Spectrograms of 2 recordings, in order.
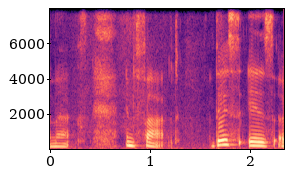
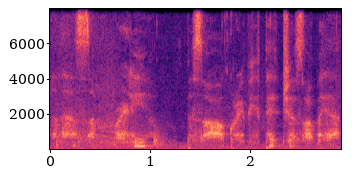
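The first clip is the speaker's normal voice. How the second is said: soft, breathy, very hushed whisper. Touring a suite's living area: whispering. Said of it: "I don't know why I'm whispering".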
